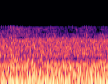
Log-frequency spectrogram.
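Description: A steady low hum over a faint even hiss, as of a motor running, with no breaks.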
